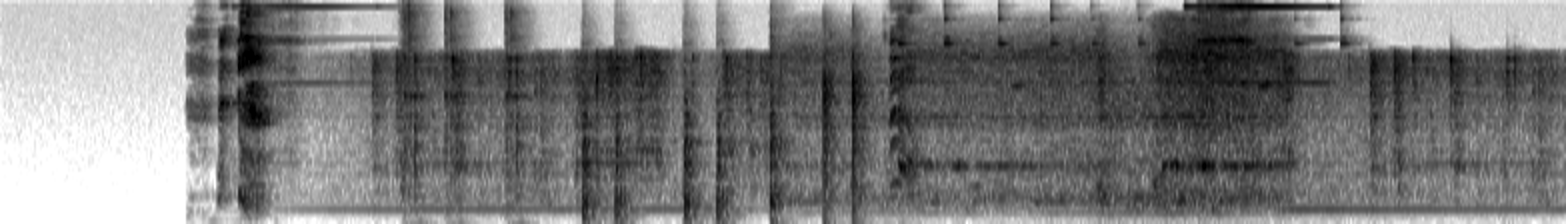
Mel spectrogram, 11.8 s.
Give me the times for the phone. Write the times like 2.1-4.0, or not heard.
1.9-3.1, 8.8-10.0.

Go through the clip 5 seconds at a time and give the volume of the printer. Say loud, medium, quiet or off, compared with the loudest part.
medium, loud, medium.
